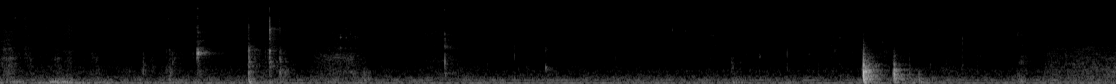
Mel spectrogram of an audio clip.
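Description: Plastic gallon milk jug being uncapped with a few small clicks, then tipped so whole milk pours into a glass bowl of cereal. One sharp knock a little over two-thirds of the way through is the loudest sound.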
